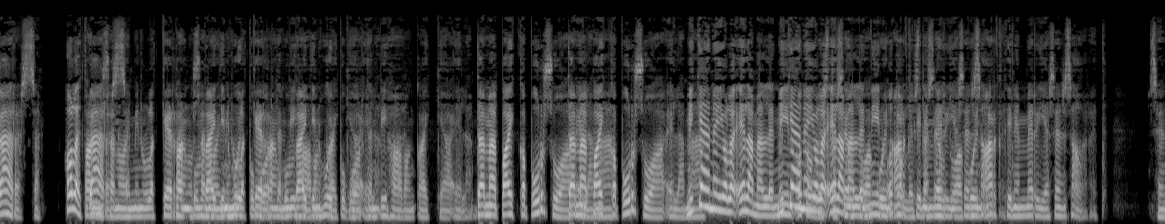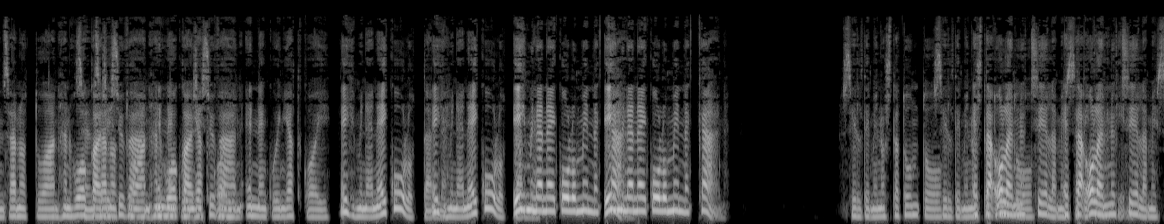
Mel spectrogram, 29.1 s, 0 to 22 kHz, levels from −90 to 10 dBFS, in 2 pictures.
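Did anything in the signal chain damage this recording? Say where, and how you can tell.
Yes: a doubled audio track runs throughout, with a dry, full-band copy about one second behind at roughly equal level, likely from a second, slower capture path or misaligned edit.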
